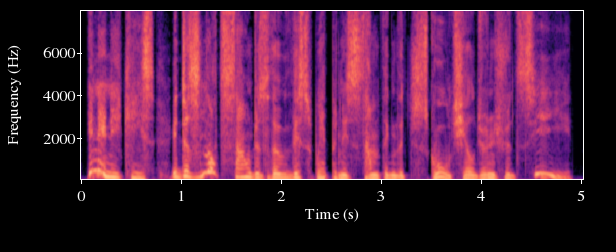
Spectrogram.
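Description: A man's voice: fairly high pitch, wildly swooping pitch, normal speed, breathy edge, no echo, studio quality, exaggerated voice. A man voicing a domineering, greedy older woman official with an imperious, eager way of questioning. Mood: harsh, imperious. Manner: imperious, harsh, eager interrogation.

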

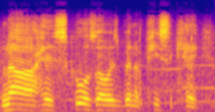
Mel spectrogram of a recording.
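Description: An actor plays a shy young man, a preoccupied student in a television drama. He is awkward and reticent in a fairly high voice, with loud music over a muffled soundtrack. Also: fairly even intonation, normal speed, natural voice. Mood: awkward, subdued. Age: young adult. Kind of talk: TV drama acting.

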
